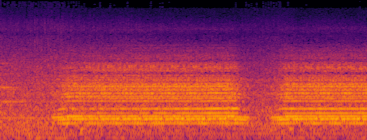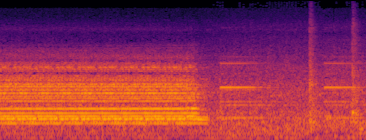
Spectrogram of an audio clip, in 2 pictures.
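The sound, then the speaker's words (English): A steam train's whistle sounds in two long, loud chord blasts, the first about two seconds and the second about three, over a low rumbling background of the locomotive. “The sight of it, the sound of it, the smell of the coal, the smell of the burning oil, and the sound of the whistle, all that, it just got into my blood.”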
